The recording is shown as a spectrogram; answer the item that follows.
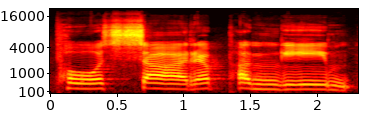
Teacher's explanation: ഭോ എന്നുള്ള അക്ഷരം നന്നായിട്ട് ഊന്നി പറയണം ശന്ന് രണ്ട് ശ മെല്ലെന്ന് ഊന്നണം ഭംഗീം എന്നുള്ളതിന്റെ ഭ എന്നും നന്നായിട്ട് ഊന്നി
